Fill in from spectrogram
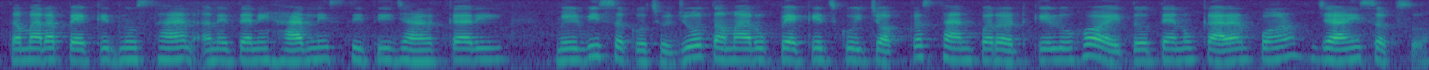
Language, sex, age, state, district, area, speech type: Gujarati, female, 30-45, Gujarat, Kheda, rural, spontaneous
